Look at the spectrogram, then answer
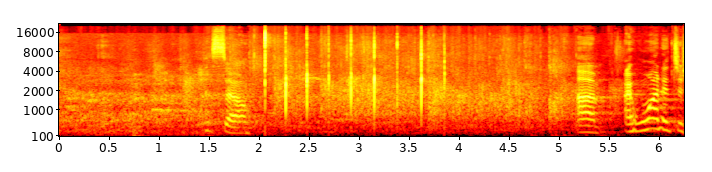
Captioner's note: audience applauds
